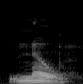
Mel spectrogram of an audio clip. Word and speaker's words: know: No. No? Yeah, the K is silent for this one.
